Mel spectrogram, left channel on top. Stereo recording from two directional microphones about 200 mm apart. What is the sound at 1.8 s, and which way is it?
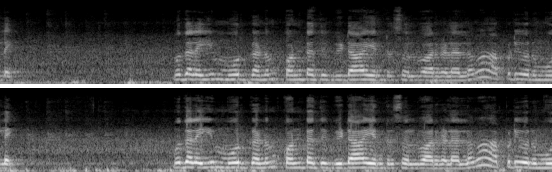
A man's voice, 15° right (ahead or behind).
